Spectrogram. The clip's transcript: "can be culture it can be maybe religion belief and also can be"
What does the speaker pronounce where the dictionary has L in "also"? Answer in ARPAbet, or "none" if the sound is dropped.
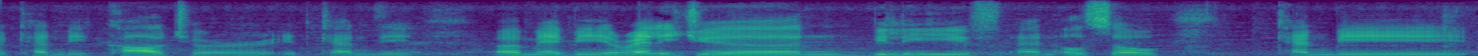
L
